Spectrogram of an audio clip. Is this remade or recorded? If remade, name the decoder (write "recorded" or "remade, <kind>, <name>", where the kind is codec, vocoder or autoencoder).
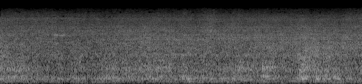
remade, autoencoder, DAC-VAE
